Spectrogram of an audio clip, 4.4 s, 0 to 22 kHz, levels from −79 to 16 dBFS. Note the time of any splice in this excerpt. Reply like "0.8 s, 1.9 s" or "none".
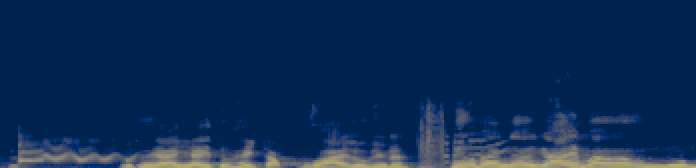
2.7 s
